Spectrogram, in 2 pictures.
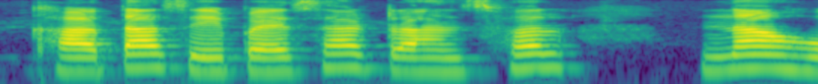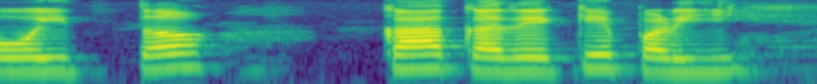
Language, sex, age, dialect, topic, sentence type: Bhojpuri, female, 18-24, Northern, banking, question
